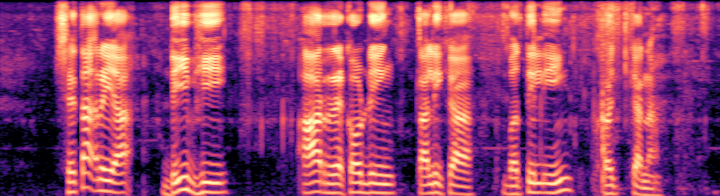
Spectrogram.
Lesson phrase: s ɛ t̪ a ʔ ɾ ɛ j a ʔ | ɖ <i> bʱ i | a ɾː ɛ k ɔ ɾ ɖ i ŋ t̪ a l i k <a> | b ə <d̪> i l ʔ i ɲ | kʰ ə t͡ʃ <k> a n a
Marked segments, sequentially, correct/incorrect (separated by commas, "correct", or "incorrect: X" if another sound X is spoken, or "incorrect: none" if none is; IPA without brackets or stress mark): correct, correct, incorrect: t̪, correct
